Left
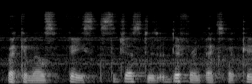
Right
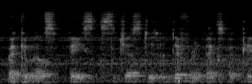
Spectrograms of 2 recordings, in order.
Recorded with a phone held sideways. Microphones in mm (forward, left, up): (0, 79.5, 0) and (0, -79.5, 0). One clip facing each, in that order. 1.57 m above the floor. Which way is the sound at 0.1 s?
50° left (ahead or behind).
